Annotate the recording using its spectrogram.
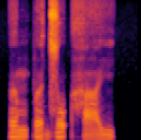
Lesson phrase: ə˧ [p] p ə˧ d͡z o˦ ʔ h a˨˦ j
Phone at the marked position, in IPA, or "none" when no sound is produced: m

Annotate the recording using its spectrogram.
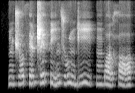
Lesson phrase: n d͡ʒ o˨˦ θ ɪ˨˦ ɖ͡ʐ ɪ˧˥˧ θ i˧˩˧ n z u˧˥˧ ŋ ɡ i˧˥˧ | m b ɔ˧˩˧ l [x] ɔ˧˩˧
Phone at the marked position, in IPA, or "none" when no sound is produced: x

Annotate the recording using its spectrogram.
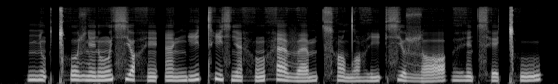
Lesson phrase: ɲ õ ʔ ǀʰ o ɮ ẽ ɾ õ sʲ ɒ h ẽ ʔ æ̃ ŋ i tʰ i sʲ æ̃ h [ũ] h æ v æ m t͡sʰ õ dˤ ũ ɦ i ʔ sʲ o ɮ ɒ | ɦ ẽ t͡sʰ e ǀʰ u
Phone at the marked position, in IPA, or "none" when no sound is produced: õ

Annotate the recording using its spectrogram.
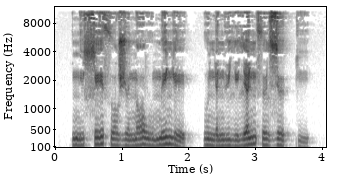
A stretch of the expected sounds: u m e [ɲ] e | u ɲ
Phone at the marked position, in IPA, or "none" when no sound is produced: ɲ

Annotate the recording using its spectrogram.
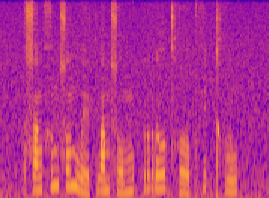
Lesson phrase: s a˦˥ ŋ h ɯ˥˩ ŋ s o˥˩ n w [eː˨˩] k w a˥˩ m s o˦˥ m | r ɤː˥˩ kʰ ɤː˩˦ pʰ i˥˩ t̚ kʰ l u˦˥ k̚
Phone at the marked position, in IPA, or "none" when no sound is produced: eː˩˦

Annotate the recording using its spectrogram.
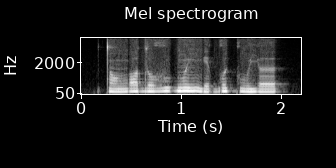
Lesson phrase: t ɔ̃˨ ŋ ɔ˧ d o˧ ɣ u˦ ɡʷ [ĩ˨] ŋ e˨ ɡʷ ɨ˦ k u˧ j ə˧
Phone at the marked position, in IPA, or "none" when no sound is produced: ĩ˦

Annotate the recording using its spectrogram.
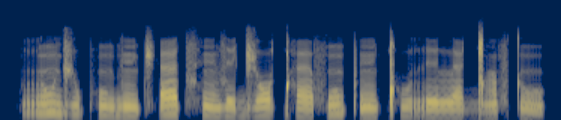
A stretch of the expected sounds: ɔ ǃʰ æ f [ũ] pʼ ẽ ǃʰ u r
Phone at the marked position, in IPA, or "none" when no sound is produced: ũ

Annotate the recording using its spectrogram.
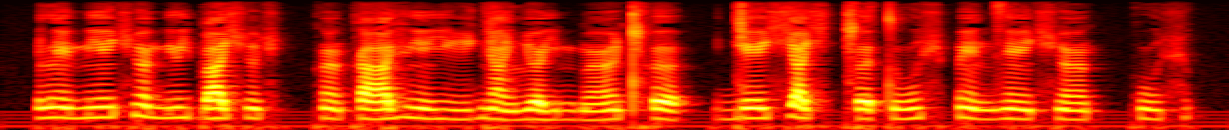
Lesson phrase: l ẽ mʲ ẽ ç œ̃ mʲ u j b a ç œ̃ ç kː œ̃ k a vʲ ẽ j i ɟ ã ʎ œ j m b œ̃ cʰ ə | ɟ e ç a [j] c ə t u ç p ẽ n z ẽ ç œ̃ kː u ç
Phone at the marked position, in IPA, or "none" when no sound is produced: ç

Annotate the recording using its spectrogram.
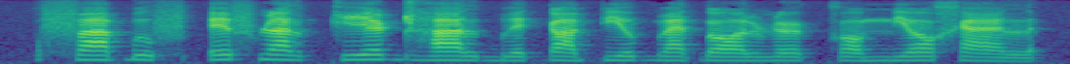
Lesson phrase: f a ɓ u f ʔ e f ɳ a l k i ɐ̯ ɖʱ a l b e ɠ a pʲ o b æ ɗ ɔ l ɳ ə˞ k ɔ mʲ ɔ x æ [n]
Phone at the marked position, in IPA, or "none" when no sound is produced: l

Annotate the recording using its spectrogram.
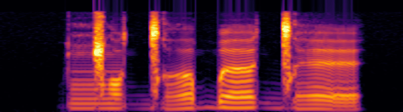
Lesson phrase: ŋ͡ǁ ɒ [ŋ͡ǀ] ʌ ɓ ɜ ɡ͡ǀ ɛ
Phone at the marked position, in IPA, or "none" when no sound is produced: ɡ͡ǀ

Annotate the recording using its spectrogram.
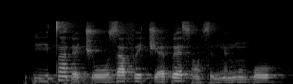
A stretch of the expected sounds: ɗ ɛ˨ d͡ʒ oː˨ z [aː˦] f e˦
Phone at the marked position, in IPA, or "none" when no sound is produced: a˦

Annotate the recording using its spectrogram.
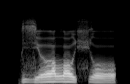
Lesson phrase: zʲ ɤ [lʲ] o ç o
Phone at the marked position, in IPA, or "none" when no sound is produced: lˠ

